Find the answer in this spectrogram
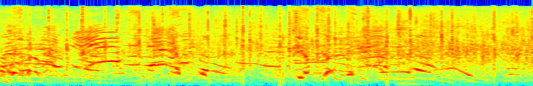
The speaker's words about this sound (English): All the cheering with the good answer in the background.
